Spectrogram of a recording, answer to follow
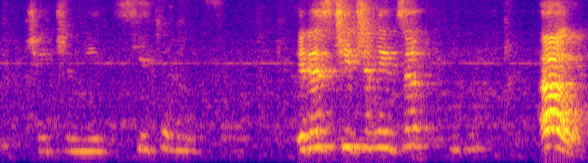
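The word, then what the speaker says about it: Chichén Itzá: i find it fascinating i have been to chichen itzu is that how you say it chi-chin meets you it is chicha ninsu oh it's it's so exciting and i went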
